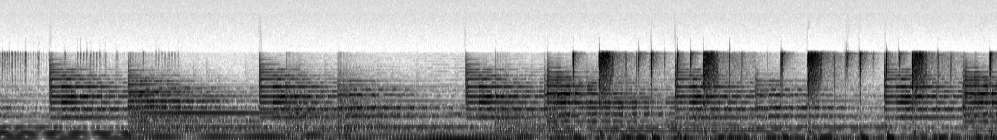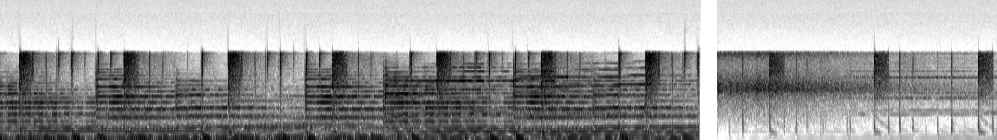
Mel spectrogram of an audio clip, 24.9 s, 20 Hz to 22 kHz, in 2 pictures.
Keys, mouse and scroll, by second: 0.0 right click, 0.9 click, 2.0 right click, 2.8 click, 4.1 click, 4.9 click, 7.8-9.0 scroll down 2, 10.3-11.5 scroll down 2, 12.5 click, 13.4 click, 14.4 click, 16.2 right click, 17.1 click, 18.4 click, 19.4 click, 20.3 click, 20.6 click, 20.7 double click, 22.3 click, 22.8 click, 23.8 click.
